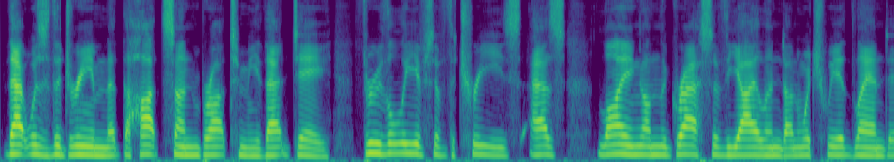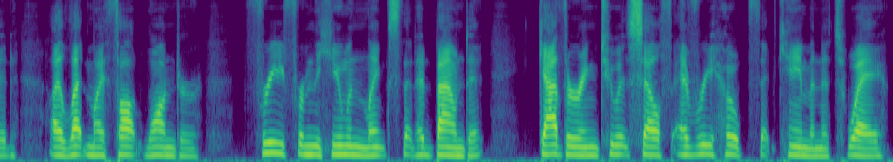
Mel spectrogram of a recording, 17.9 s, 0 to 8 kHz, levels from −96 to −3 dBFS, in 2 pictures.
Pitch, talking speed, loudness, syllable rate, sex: 150 Hz, 190 wpm, -24 LUFS, 4.3 syllables/s, male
